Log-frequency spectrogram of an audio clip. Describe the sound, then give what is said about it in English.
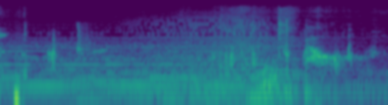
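Dice clack and rattle in a few quick bursts: one sharp knock at the start, a lighter tick, then a short cluster of clicks near the end. Faint overall, with no one talking. “I like this noise. You like the noise. You like the, the click clack.”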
